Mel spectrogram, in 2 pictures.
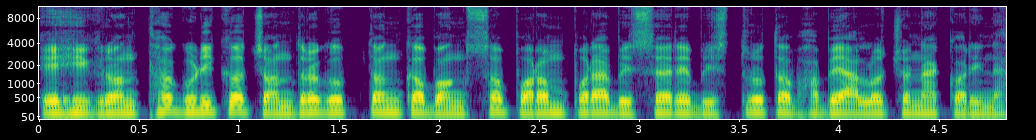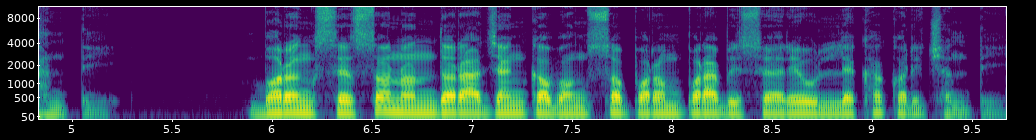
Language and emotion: Odia, neutral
